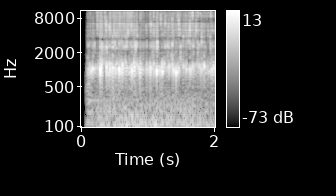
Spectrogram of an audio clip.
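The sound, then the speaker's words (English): Liquid pouring as perfume is poured back into large casks: a steady, continuous splashing gurgle that runs the whole clip at an even level, with no voices. “as the perfume merchant is pouring the perfume back into the large casks”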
